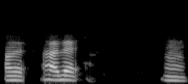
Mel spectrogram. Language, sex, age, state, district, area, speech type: Malayalam, female, 60+, Kerala, Thiruvananthapuram, urban, conversation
